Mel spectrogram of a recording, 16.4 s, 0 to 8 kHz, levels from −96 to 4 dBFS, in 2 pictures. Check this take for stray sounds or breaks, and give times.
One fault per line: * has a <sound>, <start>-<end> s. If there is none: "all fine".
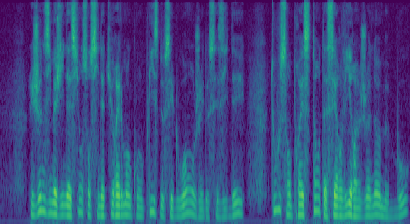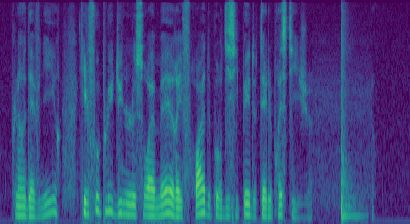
* has a thud, 15.0-15.6 s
